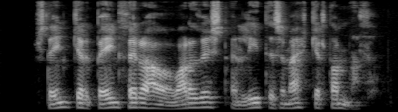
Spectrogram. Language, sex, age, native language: Icelandic, male, 18-19, Icelandic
